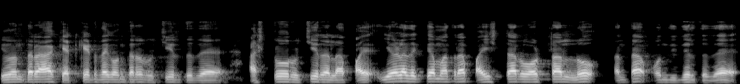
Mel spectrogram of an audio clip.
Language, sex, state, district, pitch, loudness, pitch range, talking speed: Kannada, male, Karnataka, Mysore, 115 Hz, -15 LUFS, 105-125 Hz, 145 wpm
